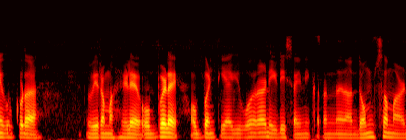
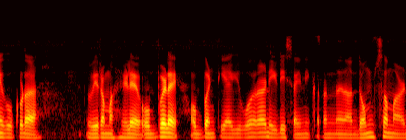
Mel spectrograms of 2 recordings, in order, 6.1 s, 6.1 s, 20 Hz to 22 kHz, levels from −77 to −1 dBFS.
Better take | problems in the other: second | noise reduction (neural mask model Resemble Enhance denoiser)

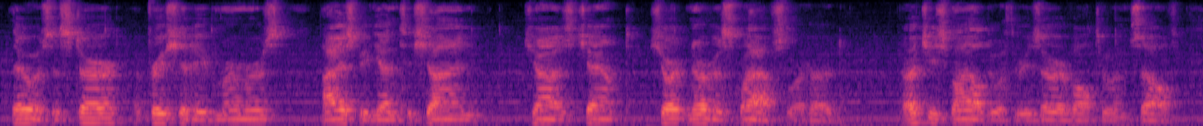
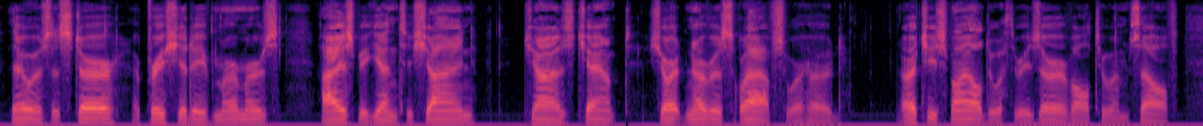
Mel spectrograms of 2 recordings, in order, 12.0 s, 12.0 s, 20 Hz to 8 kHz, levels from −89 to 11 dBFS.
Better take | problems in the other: second | background sound (Engine); 19 dB below the speech // room echo; dies away in 0.7 s

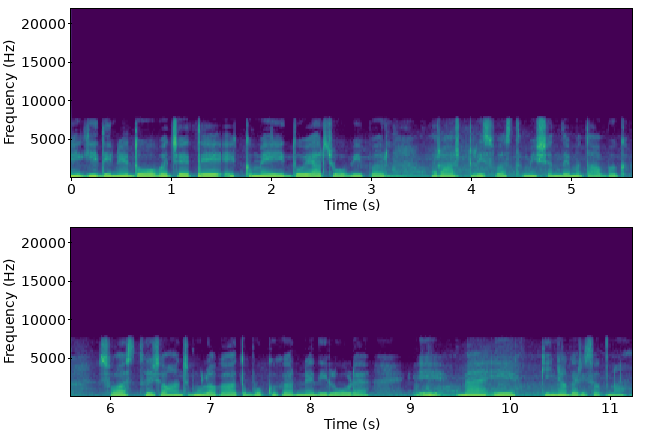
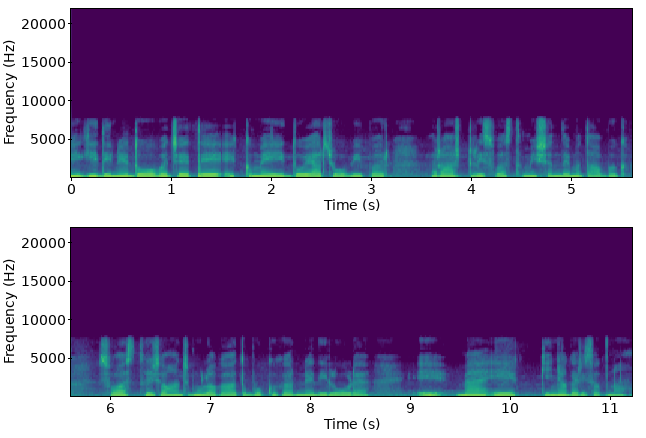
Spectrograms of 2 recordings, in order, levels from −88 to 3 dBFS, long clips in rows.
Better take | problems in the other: second | background sound (Engine / Vehicle); 18 dB below the speech

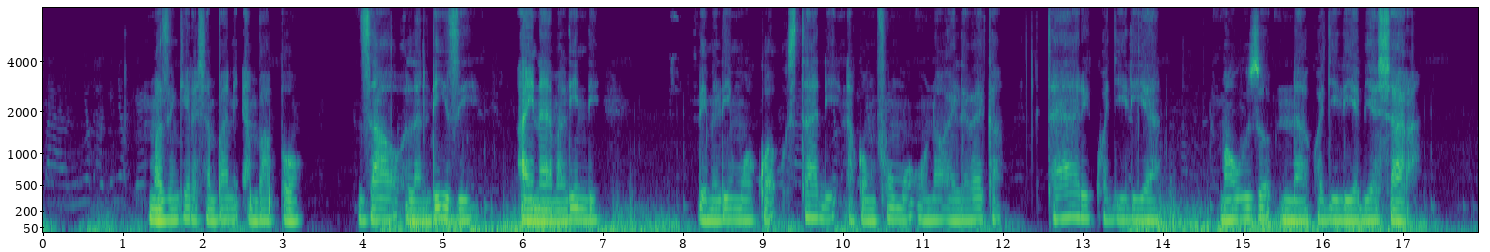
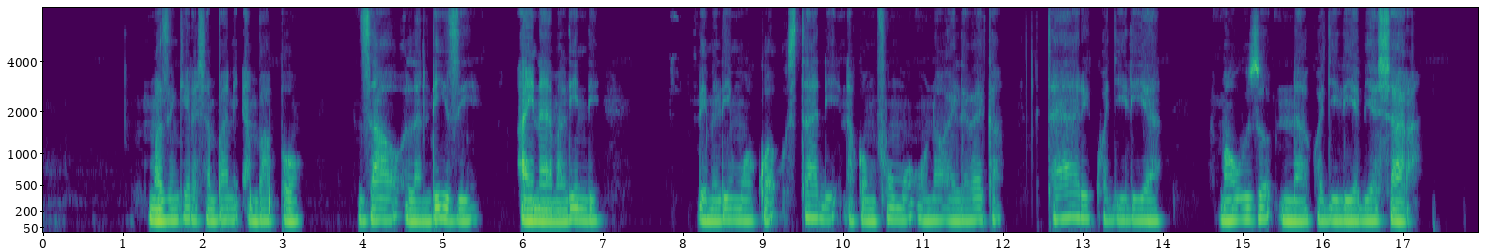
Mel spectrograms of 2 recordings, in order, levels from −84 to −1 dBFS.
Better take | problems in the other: second | background sound (Wind); 8 dB below the speech

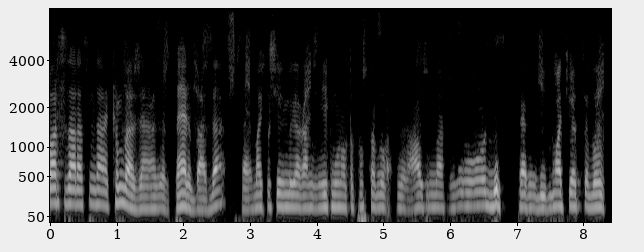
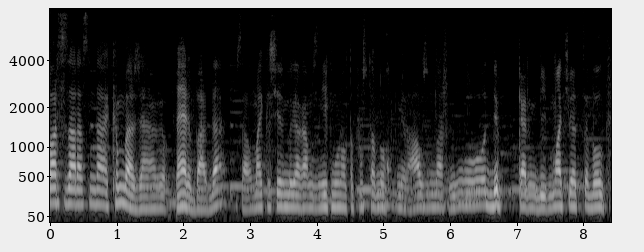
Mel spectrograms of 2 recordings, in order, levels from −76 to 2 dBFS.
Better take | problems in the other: second | noise reduction (neural mask model Resemble Enhance denoiser)

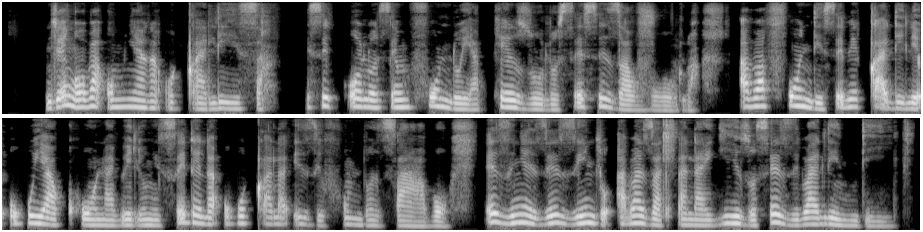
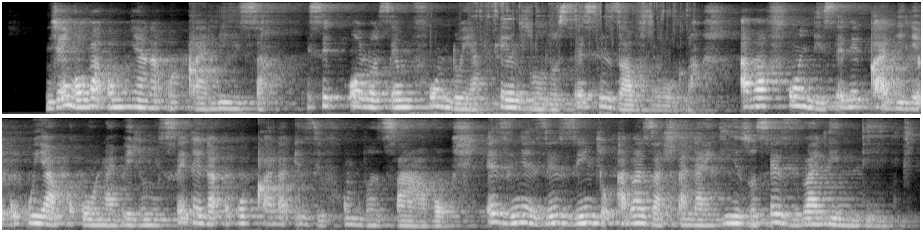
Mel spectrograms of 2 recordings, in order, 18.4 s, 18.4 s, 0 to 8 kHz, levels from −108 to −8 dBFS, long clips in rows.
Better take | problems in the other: first | noise reduction (neural separator model SepFormer DNS4)

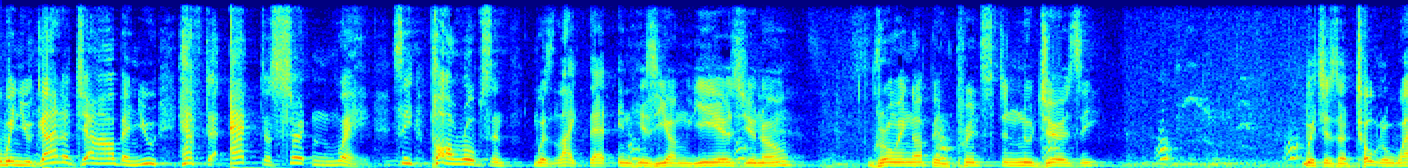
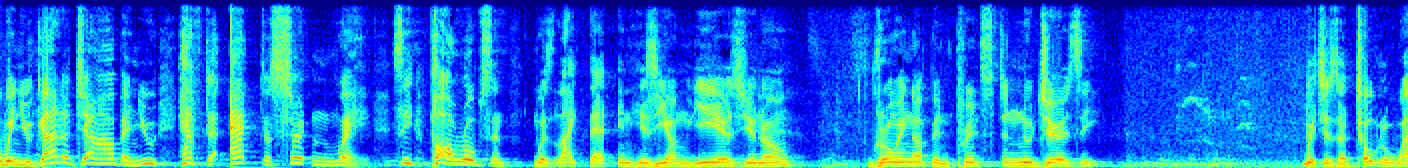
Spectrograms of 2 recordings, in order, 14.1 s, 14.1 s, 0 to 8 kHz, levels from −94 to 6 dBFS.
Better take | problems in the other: second | background sound (Bark); 18 dB below the speech

